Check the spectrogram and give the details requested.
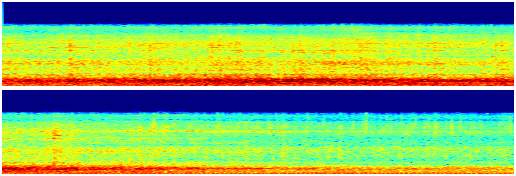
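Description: Intermodal freight train of flatcars carrying highway trailers rumbling past on the rails. The rumble fades steadily from about eight seconds in as the end of the train goes by.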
